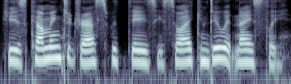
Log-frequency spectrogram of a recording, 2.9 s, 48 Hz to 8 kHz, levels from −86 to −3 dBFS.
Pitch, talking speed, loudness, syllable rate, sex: 195 Hz, 270 wpm, -18 LUFS, 6.1 syllables/s, female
